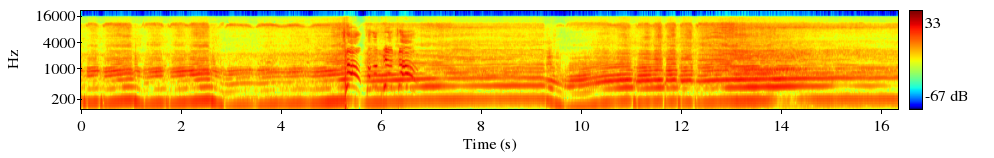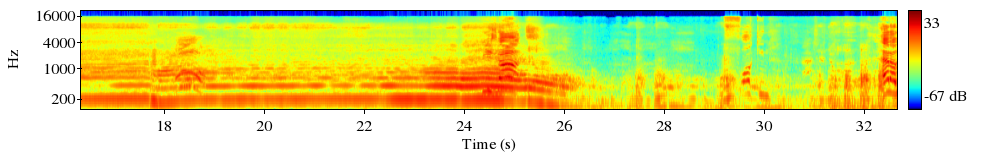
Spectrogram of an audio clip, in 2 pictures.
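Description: Lifted Toyota's engine held at high revs during a burnout, with the tyres spinning and squealing. The revs dip briefly a few times, then about 25 seconds in the engine drops off and winds down to a low idle.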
